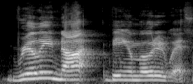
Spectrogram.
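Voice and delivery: drawn-out emphatic restatement; stressed repeat. Real, not acted.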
